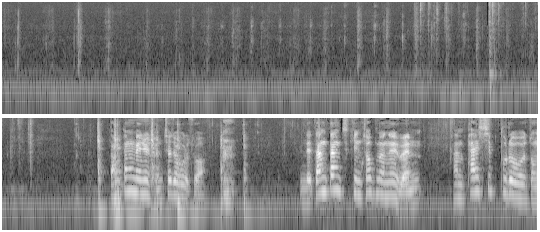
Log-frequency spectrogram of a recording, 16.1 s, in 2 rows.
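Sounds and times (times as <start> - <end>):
soft crunches of chewing: 0.0 - 9.5, 11.1 - 12.7, 14.2 - 15.6
low hum: 0.0 - 16.0.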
